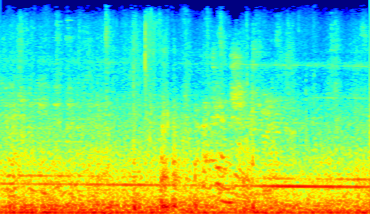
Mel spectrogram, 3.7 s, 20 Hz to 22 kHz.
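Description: A JR West 223 series electric train on a local service near Mikunigaoka and Sakaishi stations in Japan rolls along at steady speed, heard from onboard: a loud, continuous low rumble of wheels with a sustained motor whine running through it, unbroken.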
